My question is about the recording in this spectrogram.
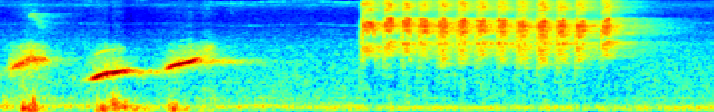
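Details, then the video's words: Lesser green leafbird with a few short rising whistled notes, then a rapid, rhythmic harsh buzzy trill lasting over a second. "cucak ijo mini fighter"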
